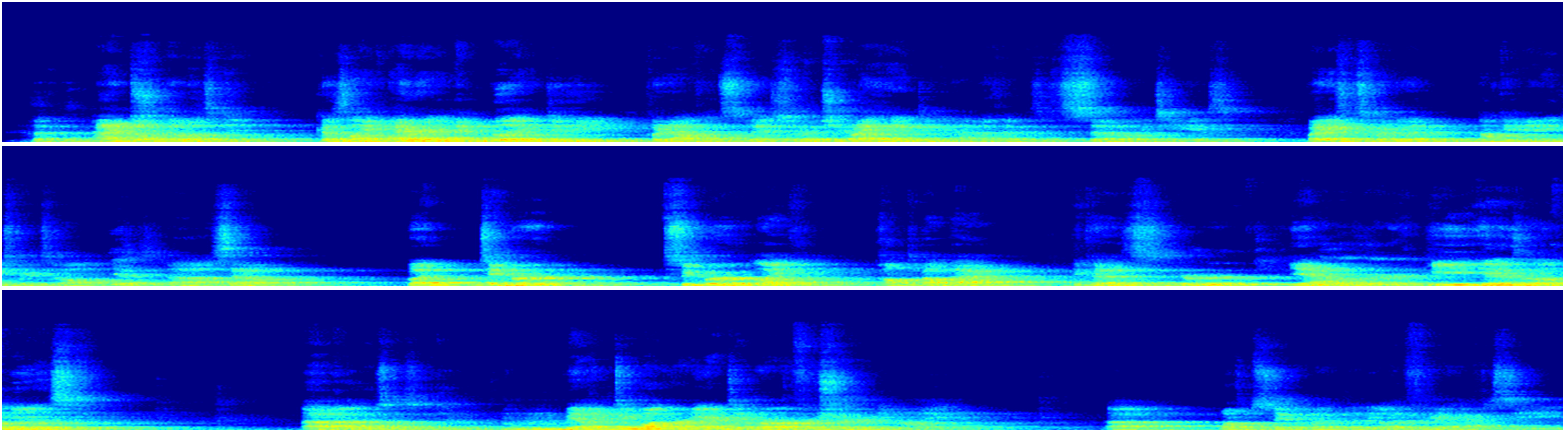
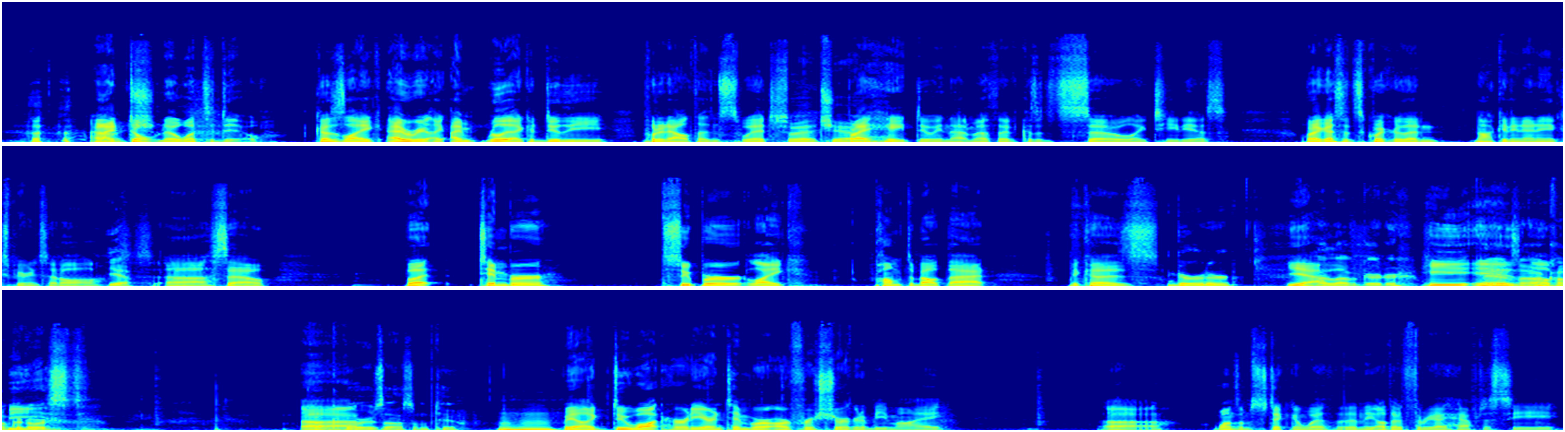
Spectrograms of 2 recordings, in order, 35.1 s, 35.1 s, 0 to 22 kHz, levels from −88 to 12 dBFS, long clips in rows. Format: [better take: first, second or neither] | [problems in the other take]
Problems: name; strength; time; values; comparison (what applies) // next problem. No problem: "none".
second | off-mic speech; far // room echo; strong; dies away in 2 s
